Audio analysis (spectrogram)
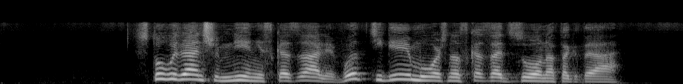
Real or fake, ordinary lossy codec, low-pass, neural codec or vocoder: fake; AAC, 48 kbps; 7.2 kHz; codec, 16 kHz, 0.5 kbps, X-Codec, WavLM features, trained on Multilingual LibriSpeech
